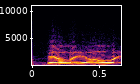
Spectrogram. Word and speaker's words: Belial: Now the sons of Eli were sons of Belial, or Belial, as some pronounce it.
